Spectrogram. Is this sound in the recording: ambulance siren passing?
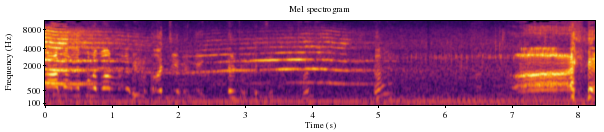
yes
